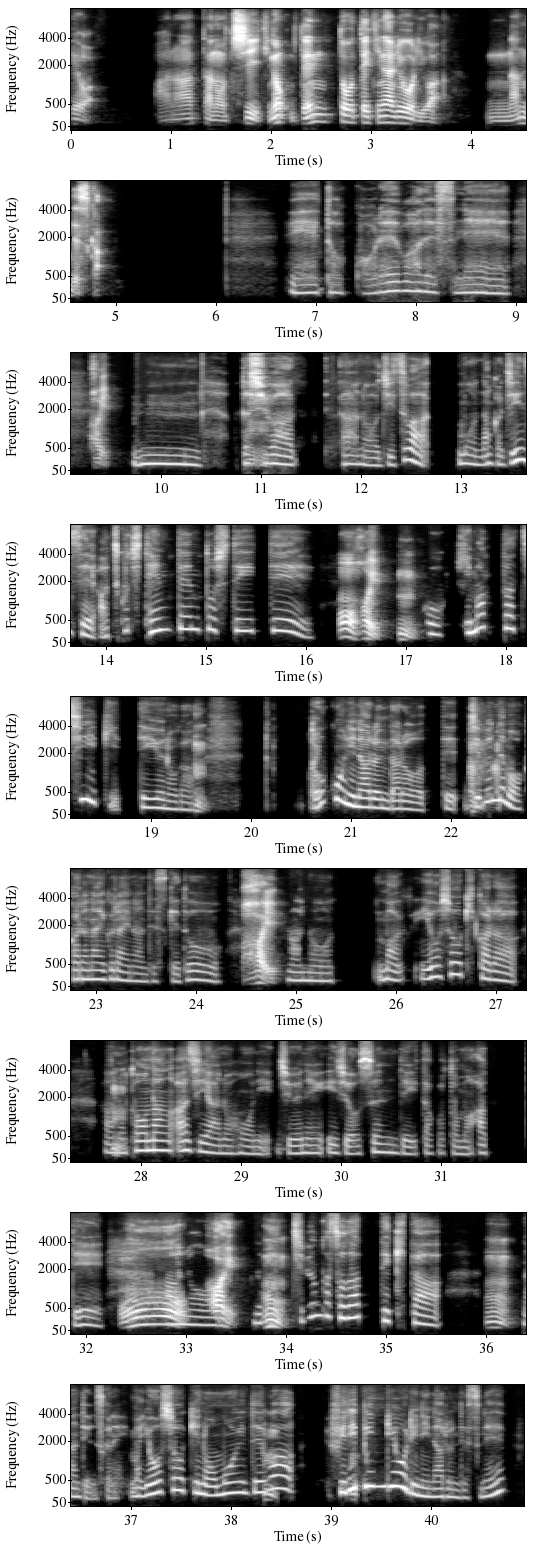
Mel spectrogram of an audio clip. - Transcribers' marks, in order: none
- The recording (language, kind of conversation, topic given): Japanese, unstructured, あなたの地域の伝統的な料理は何ですか？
